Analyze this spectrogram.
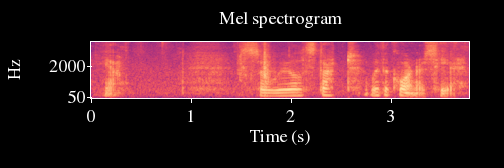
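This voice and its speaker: Against noticeable background noise, a woman speaks fairly slowly in a very deep, low voice. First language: not English. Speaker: crafting tutorial maker. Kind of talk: tutorial. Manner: hesitant, with fillers.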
